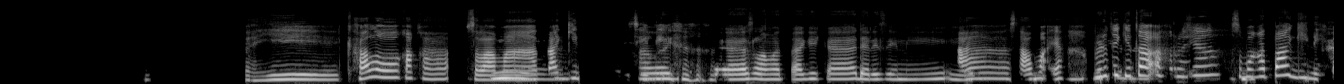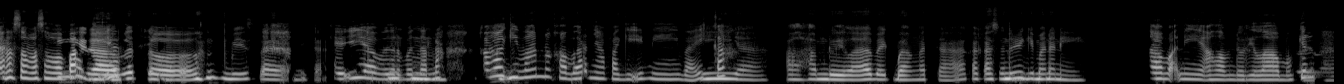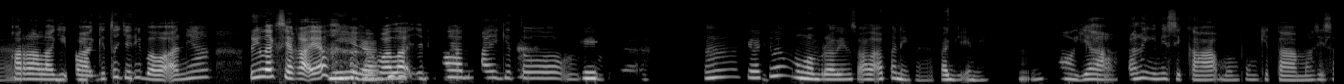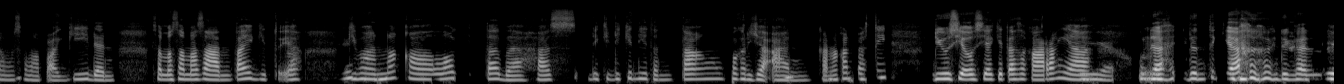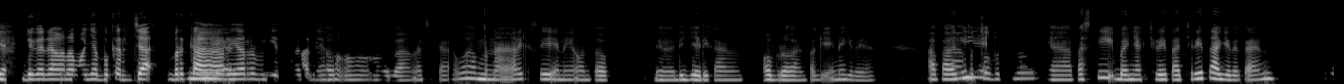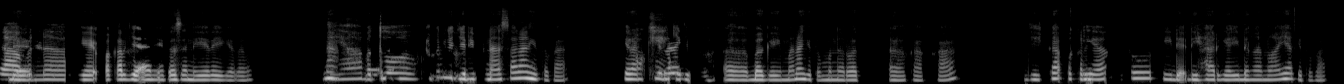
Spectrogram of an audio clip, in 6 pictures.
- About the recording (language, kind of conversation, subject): Indonesian, unstructured, Bagaimana menurutmu jika pekerjaanmu tidak dihargai dengan layak?
- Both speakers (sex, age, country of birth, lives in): female, 25-29, Indonesia, Indonesia; female, 25-29, Indonesia, Indonesia
- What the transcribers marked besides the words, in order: distorted speech; chuckle; chuckle; chuckle; laugh; laugh; chuckle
